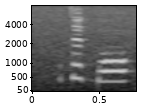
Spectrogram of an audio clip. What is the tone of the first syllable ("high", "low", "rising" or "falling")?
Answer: high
